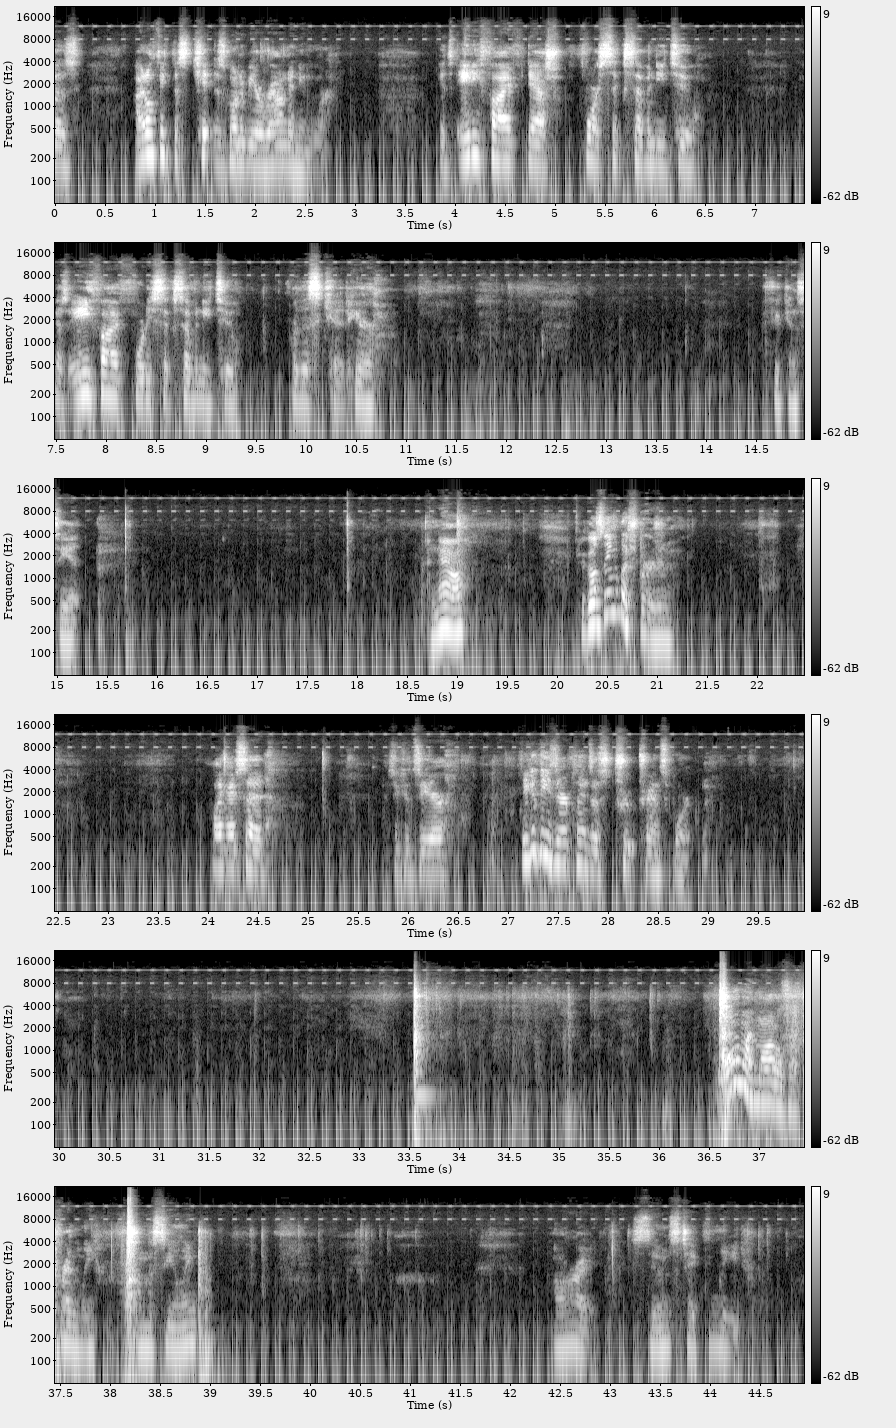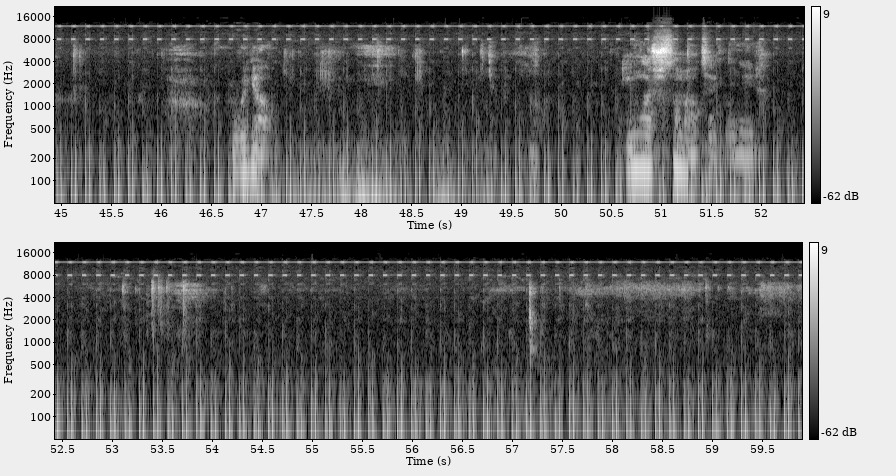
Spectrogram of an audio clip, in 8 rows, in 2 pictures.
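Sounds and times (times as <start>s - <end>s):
rapid low pulsing: 0.0s - 59.9s
sharp knock with low ring: 33.6s - 34.0s.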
